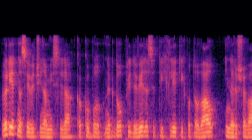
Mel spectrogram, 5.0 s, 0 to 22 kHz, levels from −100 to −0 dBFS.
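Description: No technical faults are audible.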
